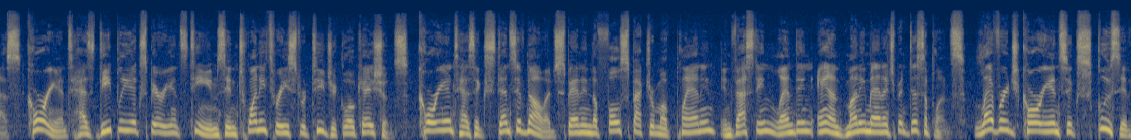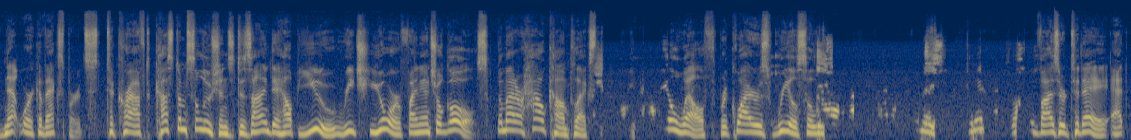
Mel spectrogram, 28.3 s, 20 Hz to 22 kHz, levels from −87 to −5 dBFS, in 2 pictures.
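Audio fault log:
3.75–5.24 s and 13.75–15.66 s, drift correction step: In the first stretch the speech slows by 6.22% and drops about 111 cents, a bit over a semitone. In the second it speeds up by 6.22% and rises about 104 cents. Speed and pitch move together, so it sounds like a tape nudge rather than a voice change. That's most likely clock-matching software jumping the playback rate in one step to drain or refill its buffer.
21.56–22.34 s, 23.77–23.89 s, 24.33–24.84 s, 25.68–25.86 s and 26.73–27.12 s, other side's voice leaking through: A second voice breaks in five times as scraps. It's around 10 dB under the main talker in the first and fourth bits, much fainter at the second and fifth (roughly 20 to 25 dB down), and about as loud as the talker at 24.33 s. That's likely the far end's loudspeaker output getting into the microphone past an echo canceller that didn't fully remove it.
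21.6–22.53 s and 24.43–27.08 s, speech suppressed in double talk: While that other voice is coming through, the main talker gets pushed down, dipping up to about 30 dB. Roughly 0.7 s of the first window and about 2 s of the second are affected. With both sides talking at once, the echo canceller likely couldn't separate its own talker from the loudspeaker echo, so it turned everything down.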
